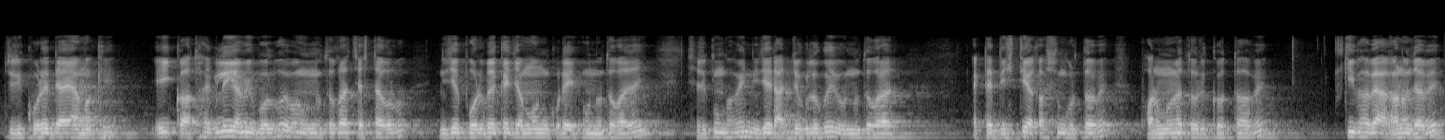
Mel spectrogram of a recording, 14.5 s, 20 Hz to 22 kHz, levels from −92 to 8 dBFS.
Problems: none marked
